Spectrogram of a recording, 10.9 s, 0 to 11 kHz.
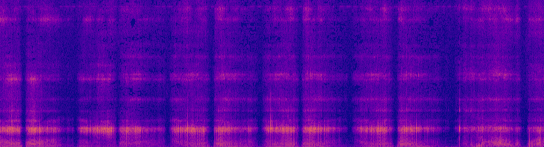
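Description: A wooden stick is scraped and tapped along the ridged back of a palm-sized, hollow carved wooden frog guiro. It makes repeated raspy, croaking rasps, each a burst of rapid clicks with a hollow, woody tone near 1.4 kHz. The strokes come in a steady, unhurried rhythm separated by brief silent gaps.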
